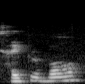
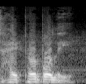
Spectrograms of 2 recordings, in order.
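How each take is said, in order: First: Hyperbole said like "hyper-bowl"; hyperbole with a silent final e; mispronounced hyperbole. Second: Hyperbole said "hy-PER-buh-lee"; hyperbole ending in a sounded "lee"; correct hyperbole. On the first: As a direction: say hyperbole as hyper-BOWL, two words run together. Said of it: "I always thought it was pronounced". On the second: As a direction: say hyperbole in four syllables, stress on PER. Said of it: "Nope. It is hyperbole". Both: Shown as a demonstration.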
